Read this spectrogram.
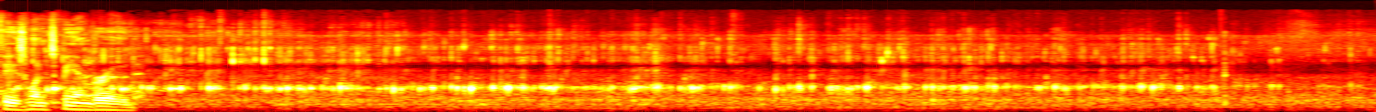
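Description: Coffee trickles into a glass mug.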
